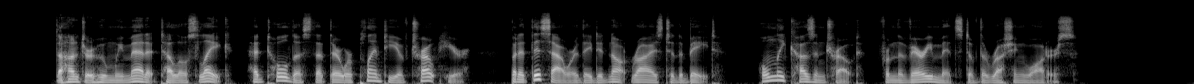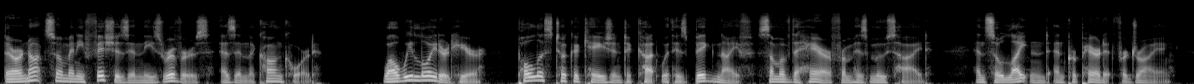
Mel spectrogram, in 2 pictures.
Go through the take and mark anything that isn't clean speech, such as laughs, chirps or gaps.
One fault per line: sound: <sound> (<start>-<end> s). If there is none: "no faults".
no faults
